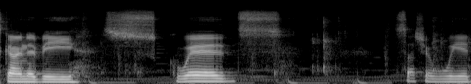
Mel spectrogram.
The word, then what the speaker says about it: Sqids: It's pronounced squids, but it's SQIDs.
